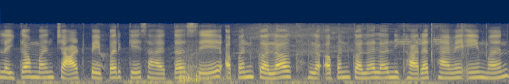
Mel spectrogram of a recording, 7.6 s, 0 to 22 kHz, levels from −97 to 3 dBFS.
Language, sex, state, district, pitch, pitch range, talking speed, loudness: Chhattisgarhi, female, Chhattisgarh, Raigarh, 225 Hz, 215-235 Hz, 140 wpm, -17 LUFS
